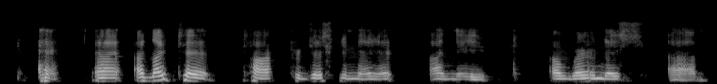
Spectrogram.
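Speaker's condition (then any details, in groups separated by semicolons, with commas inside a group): Head and neck cancer; severe dysphagia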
